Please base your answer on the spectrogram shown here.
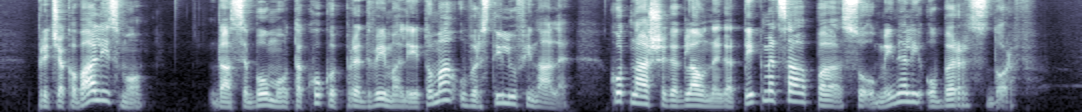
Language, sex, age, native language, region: Slovenian, male, 30-49, Slovenian, Savinja region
